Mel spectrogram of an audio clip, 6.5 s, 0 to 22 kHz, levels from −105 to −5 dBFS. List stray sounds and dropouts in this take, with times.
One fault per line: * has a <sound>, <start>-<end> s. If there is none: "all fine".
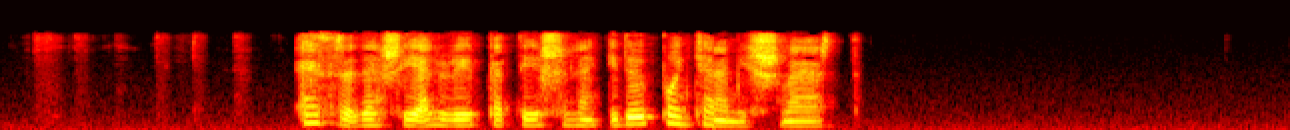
all fine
